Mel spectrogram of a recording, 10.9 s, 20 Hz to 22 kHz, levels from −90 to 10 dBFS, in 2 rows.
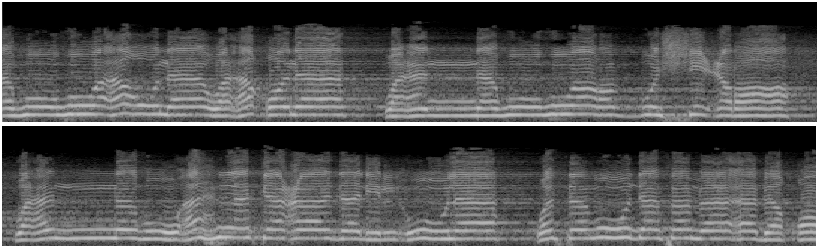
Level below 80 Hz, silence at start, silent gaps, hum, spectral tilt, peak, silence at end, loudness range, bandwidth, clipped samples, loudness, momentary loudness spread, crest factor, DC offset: -54 dBFS; 0 s; none; none; -4 dB/octave; -8 dBFS; 0 s; 1 LU; 10.5 kHz; under 0.1%; -20 LUFS; 4 LU; 12 dB; under 0.1%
